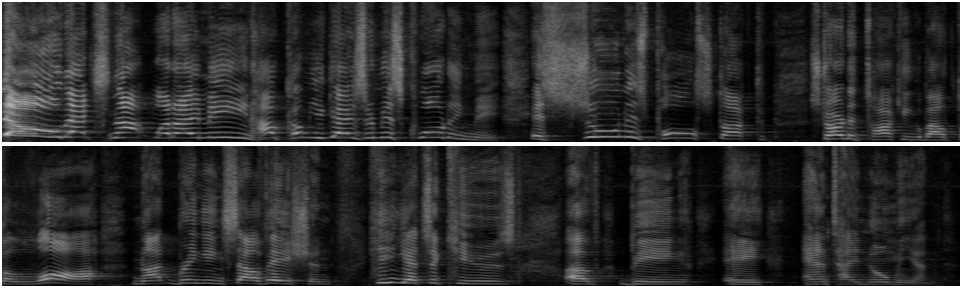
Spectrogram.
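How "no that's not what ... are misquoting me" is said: high, full-throated shout at the top of the lungs. Acting out Paul answering misquotes in a Bible study: Paul shouting at the top of his voice. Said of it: "Paul shouting at the top of his voice".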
